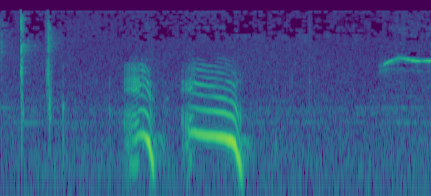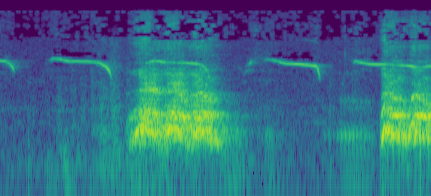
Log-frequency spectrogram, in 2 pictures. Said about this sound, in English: Look, they're still young, very young dogs. They look sweet, you know. A friendly dog.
